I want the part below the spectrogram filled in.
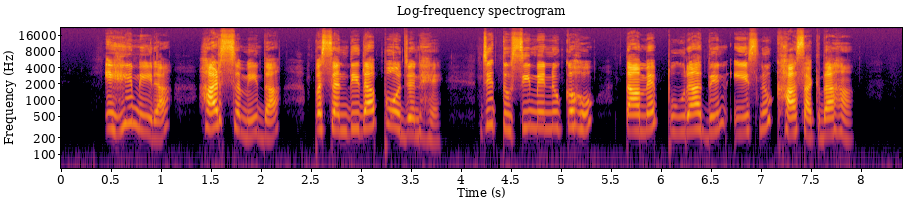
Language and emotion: Punjabi, happy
